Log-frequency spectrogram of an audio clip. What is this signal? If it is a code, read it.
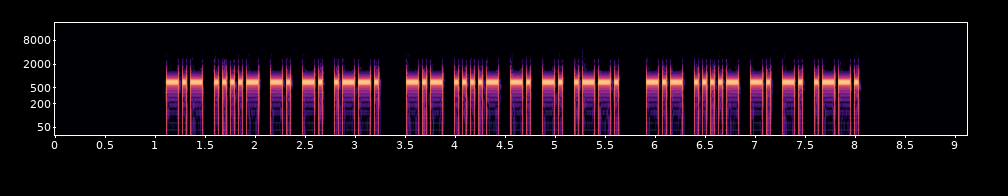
Morse code, heard as a keyed tone, about 30 wpm, 700 Hz. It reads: K4NNP K4NNP K4NNP
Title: USA Call Signs Repeated 3x 30wpm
